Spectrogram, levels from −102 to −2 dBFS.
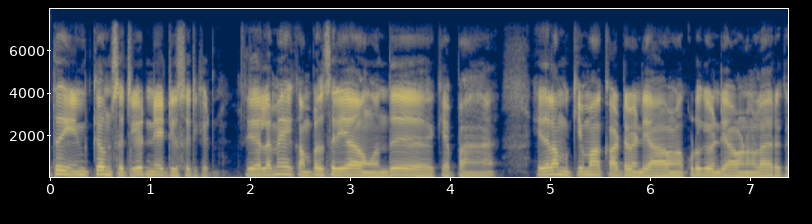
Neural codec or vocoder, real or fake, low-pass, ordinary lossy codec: none; real; 7.2 kHz; none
